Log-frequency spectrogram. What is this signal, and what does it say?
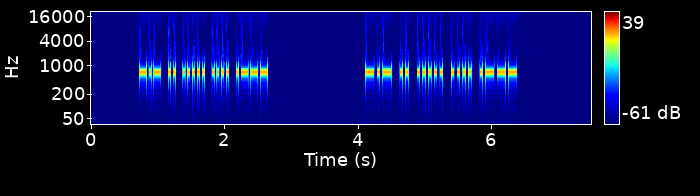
Morse code, heard as a keyed tone, about 35 wpm, 700 Hz. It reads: KI5HJ KI5HJ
